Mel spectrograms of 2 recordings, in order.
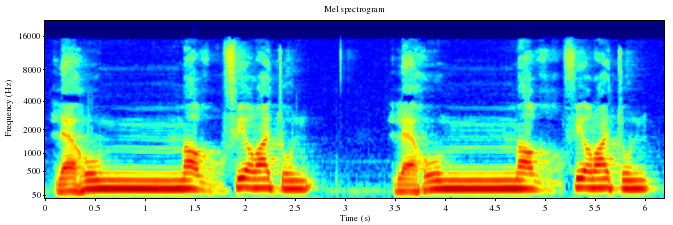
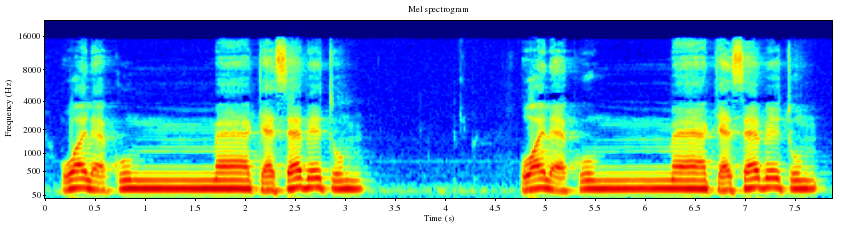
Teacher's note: মিম সাকিনকে পরবর্তী মিমের সাথে মিলিয়ে পড়তে হবে গুণনার সহিত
